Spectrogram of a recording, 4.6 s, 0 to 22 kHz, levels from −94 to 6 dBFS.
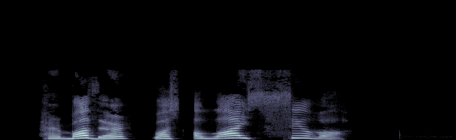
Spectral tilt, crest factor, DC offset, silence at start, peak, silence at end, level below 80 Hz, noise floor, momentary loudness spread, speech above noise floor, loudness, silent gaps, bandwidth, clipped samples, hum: -4 dB/octave; 22 dB; under 0.1%; 0.45 s; -4 dBFS; 1.15 s; -88 dBFS; -88 dBFS; 17 LU; 63 dB; -24 LUFS; 1.42-1.48 s; 11 kHz; under 0.1%; none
